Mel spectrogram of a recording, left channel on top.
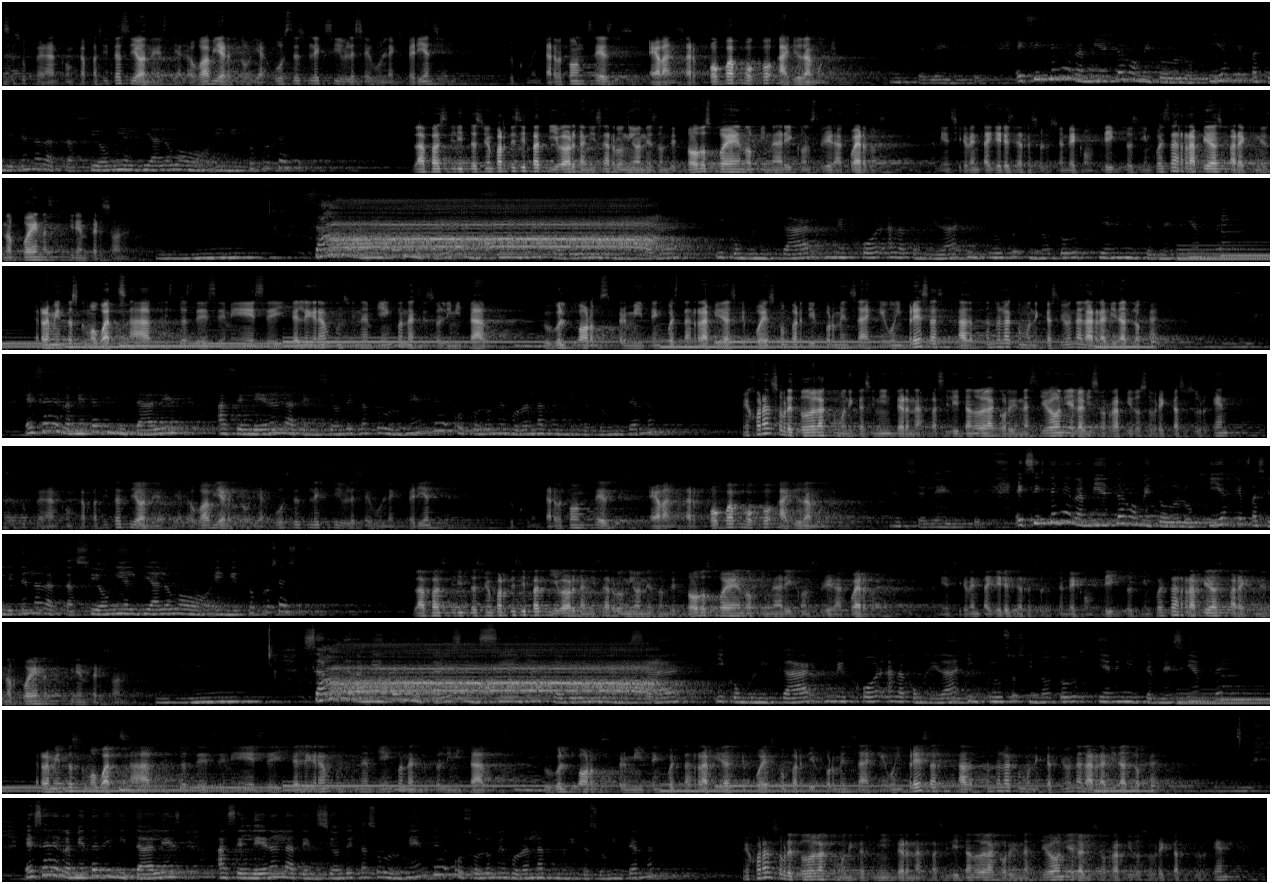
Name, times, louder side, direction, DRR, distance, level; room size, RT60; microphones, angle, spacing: voice 1, 0.3-4.3 5.3-6.1 6.5-8.2 16.8-21.4 22.0-26.6 38.4-42.9 43.5-49.6 58.1-63.0, left 5 dB, 70° left, 15 dB, 1.0 m, -34 dB
voice 2, 8.9-15.7 26.9-37.6 41.9-42.2 43.2-43.5 50.1-57.3, right 1 dB, 85° right, 8 dB, 2.1 m, -41 dB
sound 1, 28.5-32.0, equal, 5° left, 1.6 m, -32 dB
sound 2, 37.1-49.6, left 3 dB, 35° left, 1.5 m, -41 dB
25.5 x 20.5 x 7.2 m, 2.5 s
head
